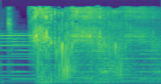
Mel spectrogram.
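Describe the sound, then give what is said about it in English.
A loud, buzzy fart sound, a low rippling tone that breaks into a longer sputtering, noisy blast lasting about two seconds, with no talking. “We sound much better than a fart.”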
